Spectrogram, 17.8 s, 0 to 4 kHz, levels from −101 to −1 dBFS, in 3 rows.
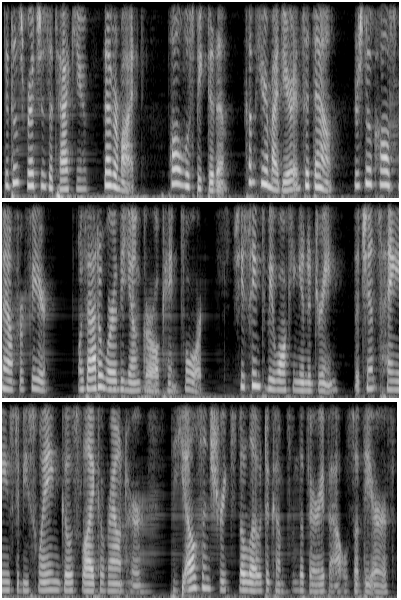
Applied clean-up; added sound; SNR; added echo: neural mask model DeepFilterNet 3.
